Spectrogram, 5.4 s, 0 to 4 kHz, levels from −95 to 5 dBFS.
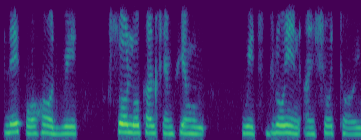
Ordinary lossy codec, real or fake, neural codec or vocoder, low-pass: Opus, 64 kbps; fake; codec, 16 kHz in and 24 kHz out, 1 kbps, XY-Tokenizer; 3.6 kHz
